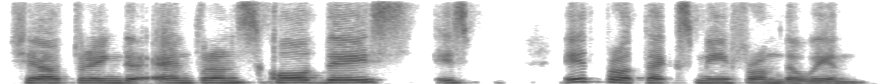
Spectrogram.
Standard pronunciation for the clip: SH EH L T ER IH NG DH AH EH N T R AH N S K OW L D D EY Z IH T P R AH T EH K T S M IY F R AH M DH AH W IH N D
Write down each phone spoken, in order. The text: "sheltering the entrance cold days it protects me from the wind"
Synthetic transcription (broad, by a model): SH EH L T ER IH NG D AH EH N T R AH N S K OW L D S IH S IH T P R AH T EH K T S M IY F R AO M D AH W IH N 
